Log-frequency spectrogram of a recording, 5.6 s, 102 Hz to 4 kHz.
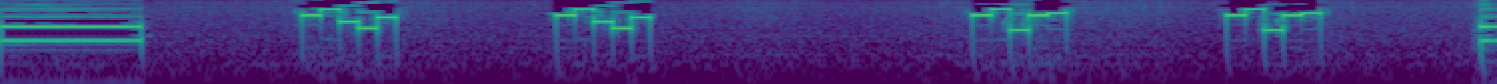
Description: Five-tone selective call (ZVEI), heard as quick runs of five tones, tones of about 70 ms. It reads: 88527 88527 88189 88189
